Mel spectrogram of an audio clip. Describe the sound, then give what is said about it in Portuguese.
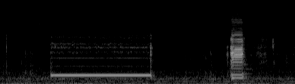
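A phone ringing on the line while the caller waits for an answer: one steady, buzzy tone lasting about a second, then a pause and a brief sharp burst. “Vou ligar aqui pra ela. Espero que ela atenda.”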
